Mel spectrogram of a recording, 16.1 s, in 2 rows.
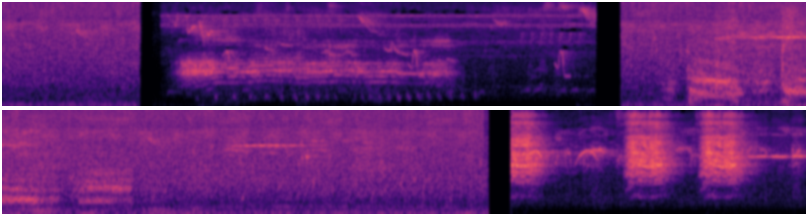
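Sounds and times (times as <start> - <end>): waterfall rushing: 6.2 - 12.9
tiger roaring: 6.6 - 10.1.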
